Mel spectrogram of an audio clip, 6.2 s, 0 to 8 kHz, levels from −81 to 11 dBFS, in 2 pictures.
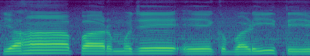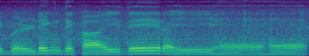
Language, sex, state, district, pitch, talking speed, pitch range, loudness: Hindi, male, Madhya Pradesh, Katni, 130 Hz, 115 wpm, 120-145 Hz, -16 LUFS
